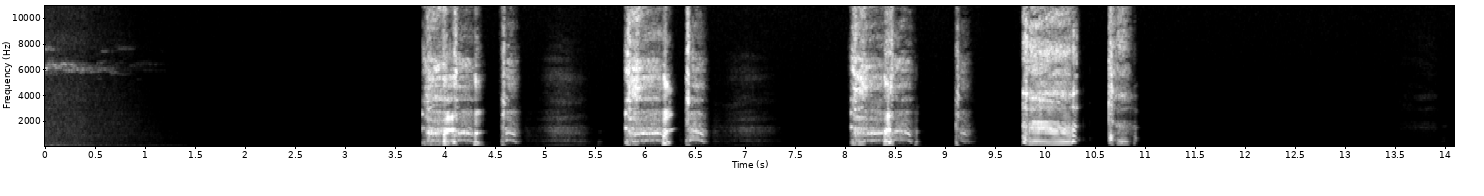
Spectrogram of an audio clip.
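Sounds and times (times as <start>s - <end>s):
man coughing: 3.8s - 4.8s, 5.8s - 6.7s, 8.1s - 11.0s
faint breaths: 4.9s - 5.6s, 6.7s - 7.4s.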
